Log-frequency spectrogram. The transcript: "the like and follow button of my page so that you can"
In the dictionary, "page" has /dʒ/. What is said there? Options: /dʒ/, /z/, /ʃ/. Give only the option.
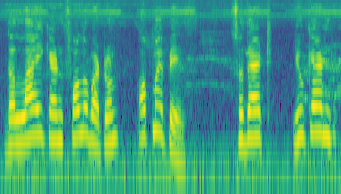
/z/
